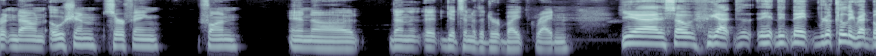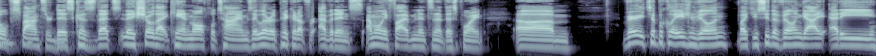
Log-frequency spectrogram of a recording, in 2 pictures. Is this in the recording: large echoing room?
no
